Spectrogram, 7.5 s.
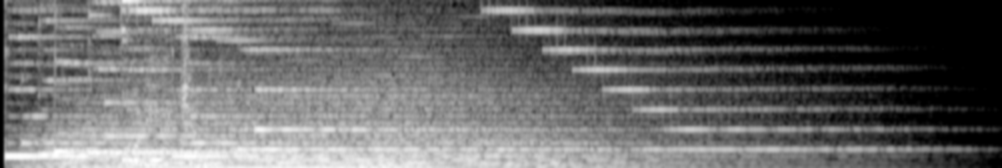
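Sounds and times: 
corporate logo jingle: 0.0 - 5.7.

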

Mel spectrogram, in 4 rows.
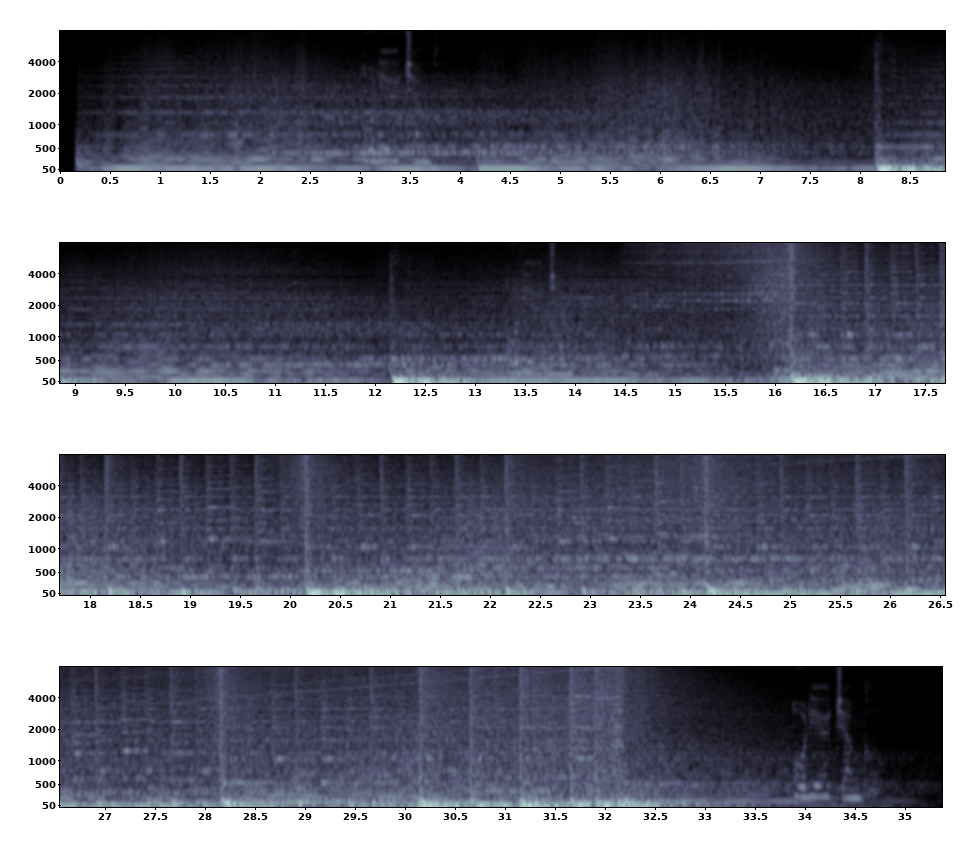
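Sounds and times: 
intense trailer music: 0.1 - 35.3.

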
